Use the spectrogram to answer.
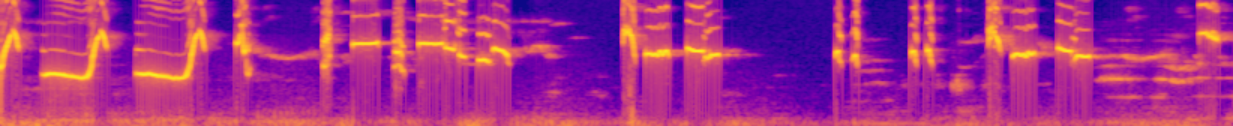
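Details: Provoking song of an oriental magpie-robin, full of varied rough phrases for building competition birds' fighting spirit: opens with two rising whistled swoops, then mixed chirps, a brief pause, and assorted whistles.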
